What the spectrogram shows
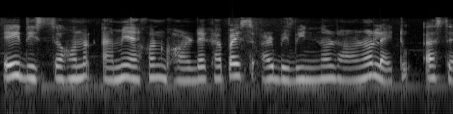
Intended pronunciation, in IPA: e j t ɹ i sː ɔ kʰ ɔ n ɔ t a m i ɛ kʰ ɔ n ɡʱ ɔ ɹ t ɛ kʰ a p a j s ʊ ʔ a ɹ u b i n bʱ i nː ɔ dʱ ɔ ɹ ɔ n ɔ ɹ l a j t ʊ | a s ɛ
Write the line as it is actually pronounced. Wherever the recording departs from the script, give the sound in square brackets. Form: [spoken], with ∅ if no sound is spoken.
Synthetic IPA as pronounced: e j [d] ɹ i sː ɔ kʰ ɔ n ɔ t a m i ɛ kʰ ɔ n ɡʱ ɔ ɹ [d] ɛ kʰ a p a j s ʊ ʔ a ɹ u b i [∅] bʱ i nː ɔ dʱ ɔ ɹ ɔ n ɔ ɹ l a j t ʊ | a s ɛ

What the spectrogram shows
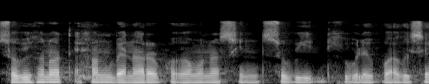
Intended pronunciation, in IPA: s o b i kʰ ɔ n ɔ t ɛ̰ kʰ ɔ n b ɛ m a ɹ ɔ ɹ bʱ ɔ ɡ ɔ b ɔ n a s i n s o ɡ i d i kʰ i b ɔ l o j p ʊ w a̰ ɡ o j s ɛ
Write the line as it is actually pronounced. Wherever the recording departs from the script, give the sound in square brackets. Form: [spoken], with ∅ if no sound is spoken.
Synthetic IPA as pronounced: s o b i kʰ ɔ n ɔ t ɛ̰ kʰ ɔ n b ɛ [n] a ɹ ɔ ɹ bʱ ɔ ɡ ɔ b ɔ n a s i n s o [b] i d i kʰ i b ɔ l o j p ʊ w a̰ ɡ o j s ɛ

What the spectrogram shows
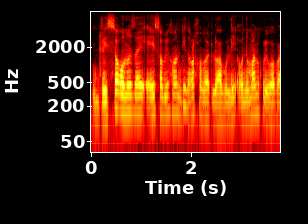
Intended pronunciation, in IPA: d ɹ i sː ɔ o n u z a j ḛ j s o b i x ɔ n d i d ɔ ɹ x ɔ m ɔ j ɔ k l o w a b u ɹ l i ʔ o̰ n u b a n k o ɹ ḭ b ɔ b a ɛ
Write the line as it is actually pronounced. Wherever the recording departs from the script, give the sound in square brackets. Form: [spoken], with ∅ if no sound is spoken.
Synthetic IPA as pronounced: d ɹ i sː ɔ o n u z a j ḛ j s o b i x ɔ n d i [n] ɔ ɹ x ɔ m ɔ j ɔ [t] l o w a b u [∅] l i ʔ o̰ n u [m] a n k o ɹ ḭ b ɔ [p] a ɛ

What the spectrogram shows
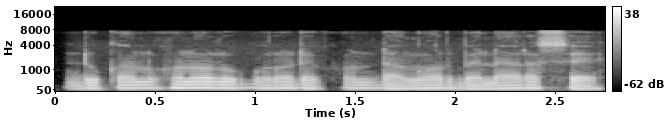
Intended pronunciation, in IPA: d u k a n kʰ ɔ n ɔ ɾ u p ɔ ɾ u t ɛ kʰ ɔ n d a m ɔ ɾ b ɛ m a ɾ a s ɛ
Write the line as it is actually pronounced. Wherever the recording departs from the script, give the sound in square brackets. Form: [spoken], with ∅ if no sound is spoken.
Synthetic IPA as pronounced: d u k a n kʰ ɔ n ɔ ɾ u p ɔ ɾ [ɔ] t ɛ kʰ ɔ n d a [ŋ] ɔ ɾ b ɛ [n] a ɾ a s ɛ

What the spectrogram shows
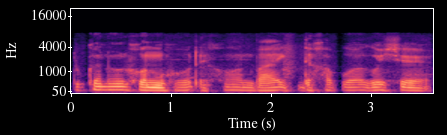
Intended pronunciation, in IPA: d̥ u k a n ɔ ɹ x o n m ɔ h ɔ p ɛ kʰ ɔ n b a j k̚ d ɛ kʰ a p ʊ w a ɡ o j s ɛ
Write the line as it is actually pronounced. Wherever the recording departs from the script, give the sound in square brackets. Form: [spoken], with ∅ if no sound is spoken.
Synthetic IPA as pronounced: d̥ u k a n ɔ ɹ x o n m [u] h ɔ [t] ɛ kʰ ɔ n b a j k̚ d ɛ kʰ a p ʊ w a ɡ o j s ɛ

